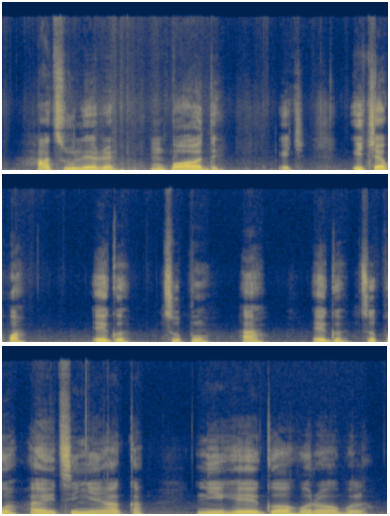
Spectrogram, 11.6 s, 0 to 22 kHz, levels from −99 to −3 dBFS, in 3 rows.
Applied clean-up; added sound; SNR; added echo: none; none; none; none.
